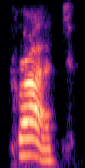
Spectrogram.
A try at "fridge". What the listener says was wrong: Âm y. Âm y mà. Sao đọc ra âm e rồi?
